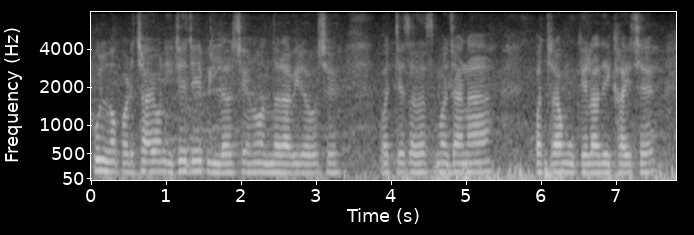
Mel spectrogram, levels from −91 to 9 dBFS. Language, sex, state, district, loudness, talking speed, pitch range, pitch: Gujarati, female, Gujarat, Gandhinagar, -17 LUFS, 140 wpm, 160-170 Hz, 165 Hz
